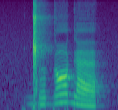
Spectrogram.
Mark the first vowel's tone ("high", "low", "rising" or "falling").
low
